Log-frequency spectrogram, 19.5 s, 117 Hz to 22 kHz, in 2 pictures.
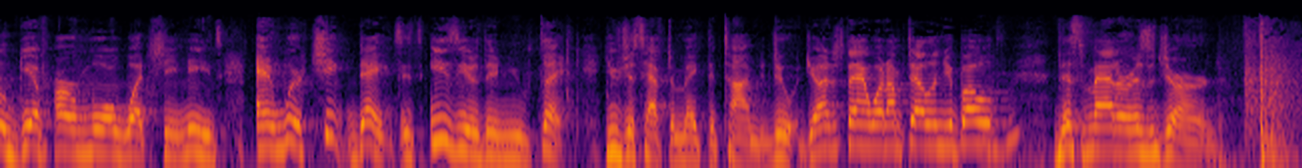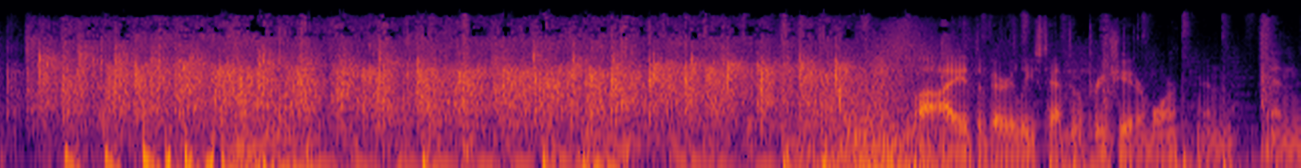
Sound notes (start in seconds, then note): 9.3 applause; 9.6 gavel bangs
